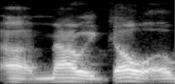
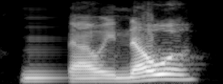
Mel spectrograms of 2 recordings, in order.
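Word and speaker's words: Mauigoa: The the G is silent. It's actually an N, which is we and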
